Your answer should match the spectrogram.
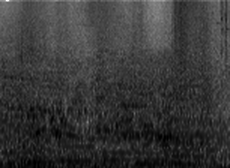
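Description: A vehicle's tyres skidding on the road, heard over the trailer's background score.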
